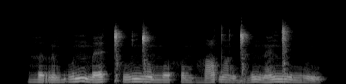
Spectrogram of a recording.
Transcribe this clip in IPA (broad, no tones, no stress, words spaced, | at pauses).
ɦərə̃ bun mɛ ǀʰuŋ͡ǀõmohom ɦɒdˤɛ̃ ɡ͡ǀʉ nɛ̃ŋ͡ǀi mun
